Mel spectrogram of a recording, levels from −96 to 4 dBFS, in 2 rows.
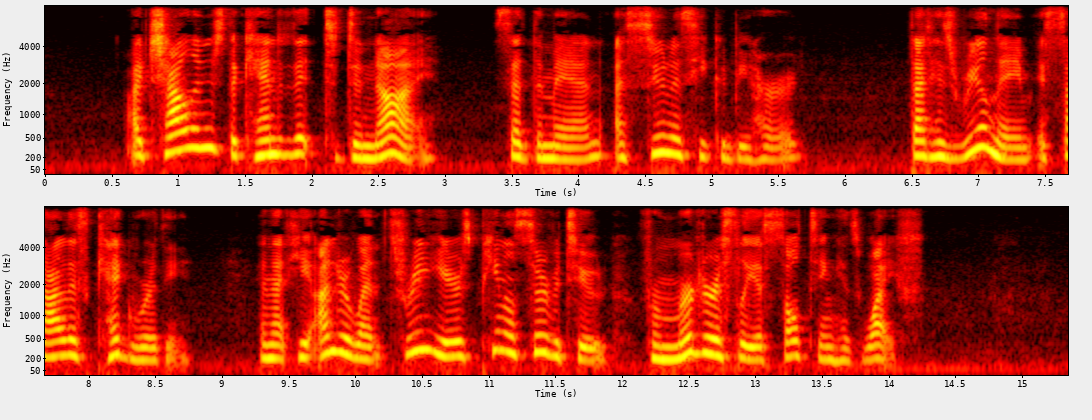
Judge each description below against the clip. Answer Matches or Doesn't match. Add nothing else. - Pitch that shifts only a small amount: Doesn't match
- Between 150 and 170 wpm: Doesn't match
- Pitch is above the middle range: Matches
